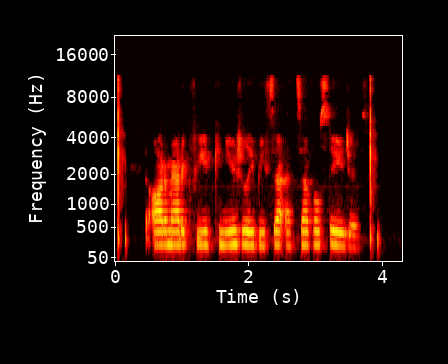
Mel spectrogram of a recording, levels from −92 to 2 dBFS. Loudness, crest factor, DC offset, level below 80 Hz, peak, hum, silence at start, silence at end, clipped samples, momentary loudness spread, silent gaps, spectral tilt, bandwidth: -32 LUFS; 32 dB; under 0.1%; -82 dBFS; -2 dBFS; none; 0.05 s; 0.35 s; under 0.1%; 8 LU; none; -3 dB/octave; 11.5 kHz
